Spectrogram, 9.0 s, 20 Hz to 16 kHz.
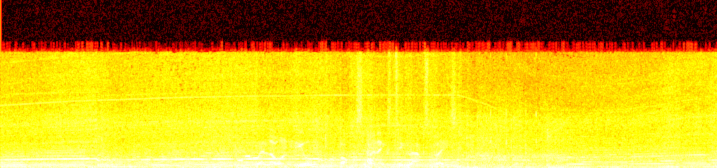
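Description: Formula 1 car engine in the F1 2021 video game at Jeddah, revving up as it accelerates out of a fourth-gear turn, with a rising engine whine and someone talking over it.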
